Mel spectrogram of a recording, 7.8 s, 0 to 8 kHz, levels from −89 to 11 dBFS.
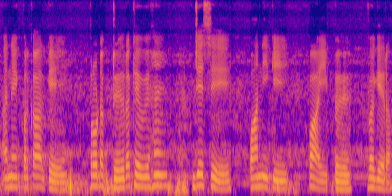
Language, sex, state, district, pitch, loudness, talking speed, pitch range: Hindi, male, Rajasthan, Bikaner, 145 Hz, -16 LUFS, 100 wpm, 115-155 Hz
